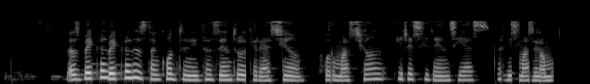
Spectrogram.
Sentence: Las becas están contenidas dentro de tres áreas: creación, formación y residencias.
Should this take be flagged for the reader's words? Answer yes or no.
yes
